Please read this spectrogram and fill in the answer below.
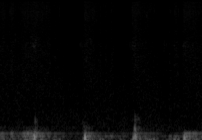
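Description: Faint low thumps at an even beat of about two a second, the drumming or heartbeat-like noise, over a steady low hum.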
